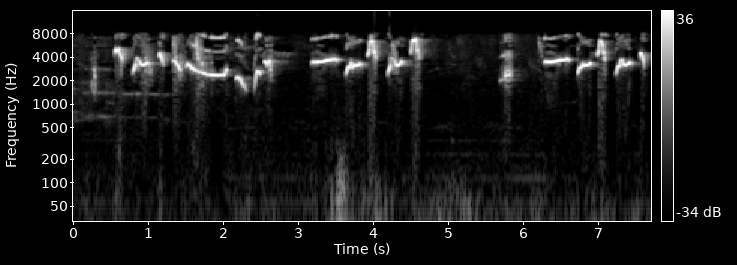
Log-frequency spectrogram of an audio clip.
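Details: Duelling song of a pair of Oriental magpie-robins: varied clear whistles, sliding down and up, given in quick phrases with short pauses between loud bursts.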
